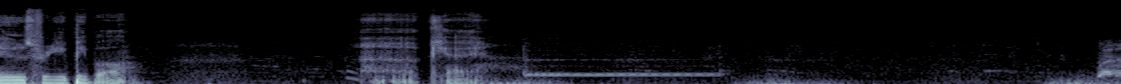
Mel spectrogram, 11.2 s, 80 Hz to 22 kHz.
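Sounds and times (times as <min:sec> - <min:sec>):
speech: 0:00.0 - 0:01.4, 0:03.7 - 0:04.9
steady electronic telephone ringing tone: 0:05.2 - 0:07.2.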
